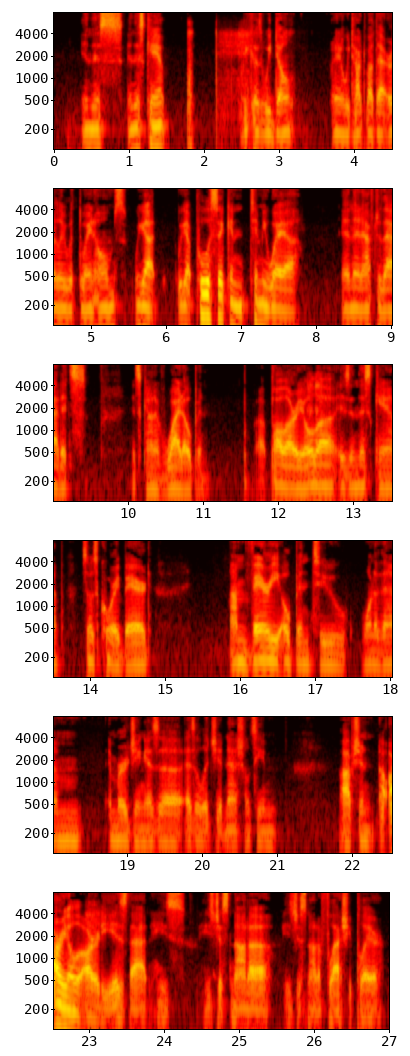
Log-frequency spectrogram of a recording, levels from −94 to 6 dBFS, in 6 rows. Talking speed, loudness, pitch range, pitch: 180 wpm, -30 LUFS, 80-90 Hz, 85 Hz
